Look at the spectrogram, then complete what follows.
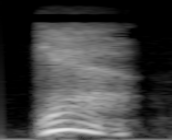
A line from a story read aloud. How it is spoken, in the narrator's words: said Harry quietly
